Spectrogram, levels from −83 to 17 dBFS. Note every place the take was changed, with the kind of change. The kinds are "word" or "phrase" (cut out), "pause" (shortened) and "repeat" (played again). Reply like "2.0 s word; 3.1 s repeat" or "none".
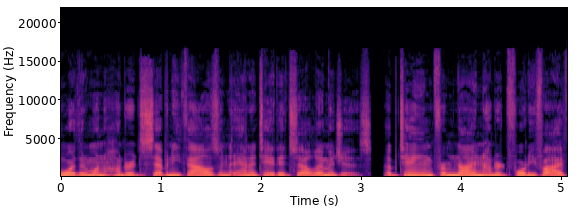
1.7 s word; 2.3 s word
